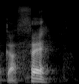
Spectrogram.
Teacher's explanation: você percebe que a sílaba tônica, que é a sílaba mais forte, está no fé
